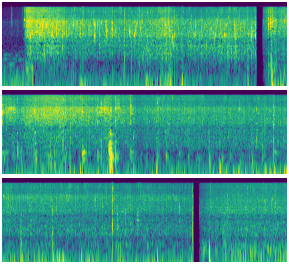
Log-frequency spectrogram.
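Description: Sliced onions and whole spices sizzling in hot oil in a metal wok while a spatula stirs and scrapes them. The sizzle starts suddenly and is loudest in the first few seconds, then settles to a steadier frying hiss. It breaks off for a moment twice.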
